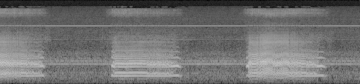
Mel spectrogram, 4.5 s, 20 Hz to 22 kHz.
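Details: Baby snoring: three regular, whistling, nasal snores about 1.5 seconds apart over a faint steady background hum.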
